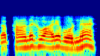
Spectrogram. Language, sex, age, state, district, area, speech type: Kashmiri, male, 18-30, Jammu and Kashmir, Shopian, rural, conversation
